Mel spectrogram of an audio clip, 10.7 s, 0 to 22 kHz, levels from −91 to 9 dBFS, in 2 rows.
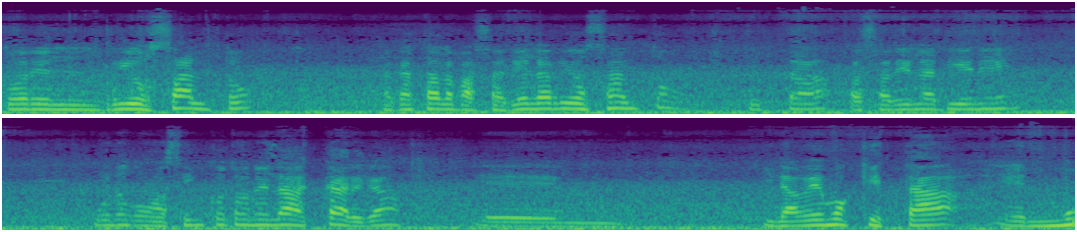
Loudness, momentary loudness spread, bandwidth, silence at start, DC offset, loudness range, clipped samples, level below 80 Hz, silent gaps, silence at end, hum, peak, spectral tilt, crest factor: -18 LUFS; 11 LU; 14 kHz; 0 s; under 0.1%; 4 LU; under 0.1%; -26 dBFS; none; 0 s; none; 0 dBFS; -7.5 dB/octave; 16 dB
